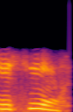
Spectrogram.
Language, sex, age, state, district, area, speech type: Marathi, female, 18-30, Maharashtra, Wardha, rural, conversation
